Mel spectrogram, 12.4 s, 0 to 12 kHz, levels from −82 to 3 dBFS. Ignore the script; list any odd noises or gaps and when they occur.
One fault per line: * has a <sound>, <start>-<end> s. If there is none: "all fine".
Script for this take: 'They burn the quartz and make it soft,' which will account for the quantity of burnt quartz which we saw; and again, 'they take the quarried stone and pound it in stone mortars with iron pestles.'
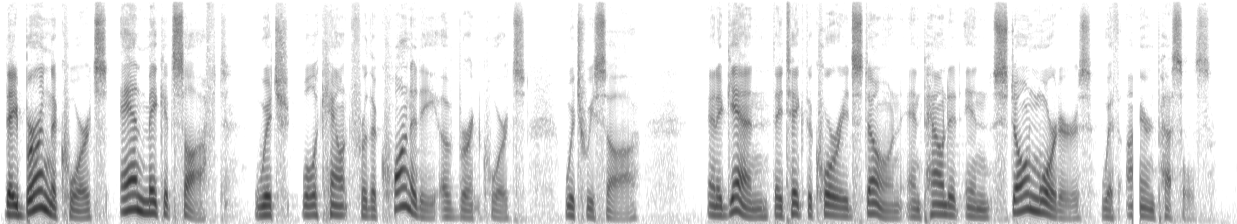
* has a dropout, 11.3-11.4 s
